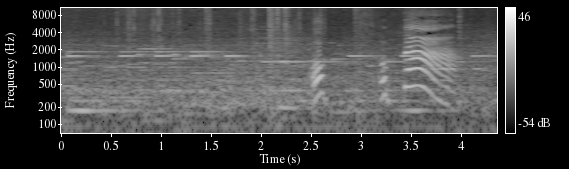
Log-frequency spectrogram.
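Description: Arcade prize machine music: a simple electronic jingle of short beeping notes playing in a loop. A brief voice-like rising cry comes about two and a half seconds in, and a louder one that rises and then falls comes near the end.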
